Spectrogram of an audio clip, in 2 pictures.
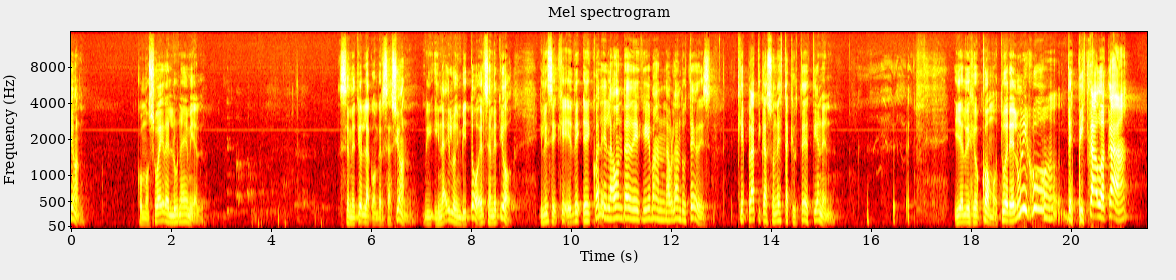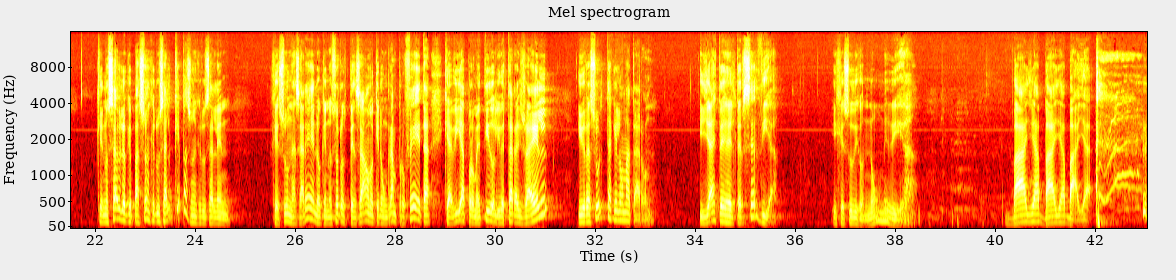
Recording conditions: large echoing room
